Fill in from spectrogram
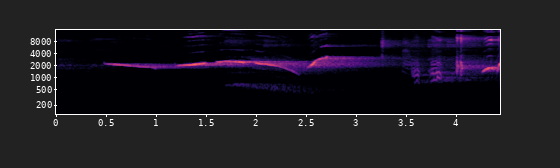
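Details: White-rumped shama singing nearly all day with varied voices: a long drawn whistle sliding down and up, a sharp rise, then harsher broken notes with clicks at the end, faint low hum beneath.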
